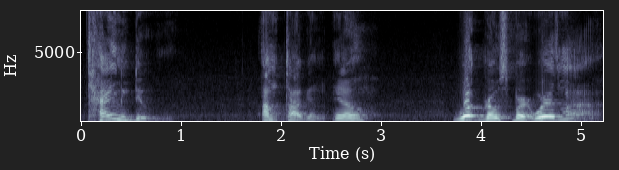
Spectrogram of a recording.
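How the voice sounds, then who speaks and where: A man's voice: sits high, slow pace. Middle-aged man telling stories. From small-town Texas, United States. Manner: animated retelling, acting out quotes, repeating words for emphasis. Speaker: guest, military veteran. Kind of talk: casual personal storytelling.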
